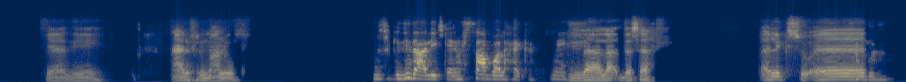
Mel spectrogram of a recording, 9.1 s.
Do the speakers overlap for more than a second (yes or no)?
no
